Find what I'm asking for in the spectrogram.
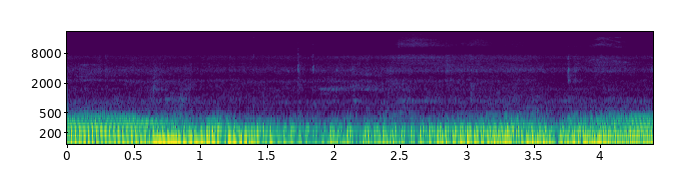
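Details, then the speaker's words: Honda CR-V after reinstalling loose alternator/tensioner bracket and bolt: even, low engine rumble with no rattle or tapping; former rattle gone, normal running. "yan diyan naitubo kaya mga idol nawala na 'yung wala na 'yung tagalkal Tahimik na."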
